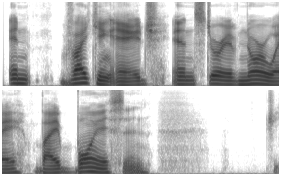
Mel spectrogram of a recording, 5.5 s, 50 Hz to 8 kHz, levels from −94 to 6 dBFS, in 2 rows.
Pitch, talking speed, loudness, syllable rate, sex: 130 Hz, 110 wpm, -18 LUFS, 3.9 syllables/s, male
